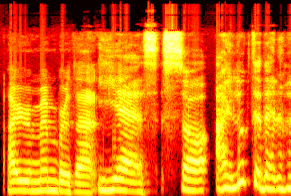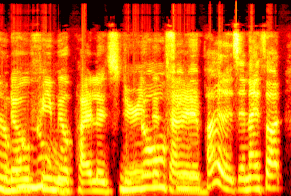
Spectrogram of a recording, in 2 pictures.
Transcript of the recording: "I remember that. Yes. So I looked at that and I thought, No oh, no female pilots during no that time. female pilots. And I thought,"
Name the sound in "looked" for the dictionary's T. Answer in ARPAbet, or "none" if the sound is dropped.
T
